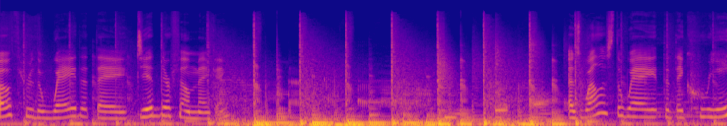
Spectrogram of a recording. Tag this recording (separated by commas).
Music, Speech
